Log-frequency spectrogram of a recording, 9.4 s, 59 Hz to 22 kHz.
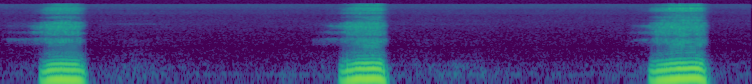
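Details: Large sleeping Gampr dog snoring: deep, even snores about every four seconds, near 16 a minute, with silence between them.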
